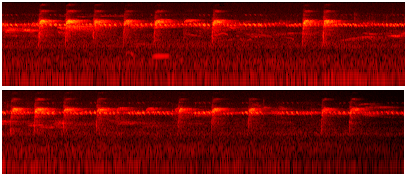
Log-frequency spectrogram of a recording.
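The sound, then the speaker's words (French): Sharp, repeated clicking bird calls, the alarm notes a common blackbird gives when frightened, come in quick irregular bursts over a steady high insect-like buzz, with no voices. “À la moindre frayeur, le merle noir lance de grands cris d'alarme, suivis de longues séries de « pit, pit, pit ».”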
